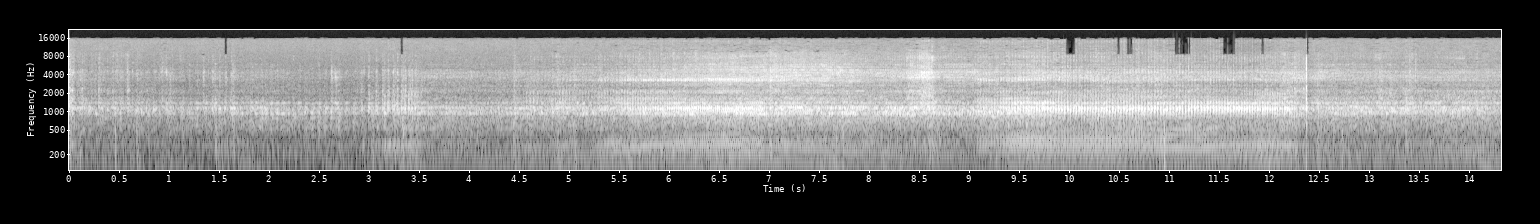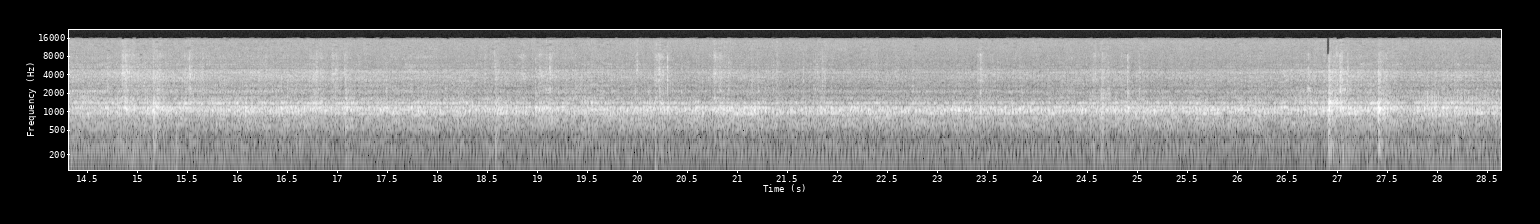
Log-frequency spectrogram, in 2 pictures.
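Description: Jawa 250 type 353 single-cylinder two-stroke motorcycle engine running while riding. It revs up and down and runs louder twice, from about five to eight seconds and again from about nine to twelve seconds. The throttle is shut suddenly at about twelve seconds, and it then runs steadily and quieter.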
